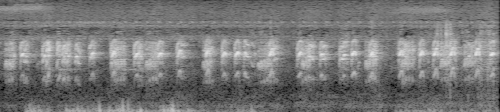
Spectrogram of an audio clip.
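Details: Olive-winged bulbul lure sound used for trapping birds: dense bubbly chattering bursts repeated in quick runs, broken by short pauses, with low rumbling noise underneath during the first two seconds.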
